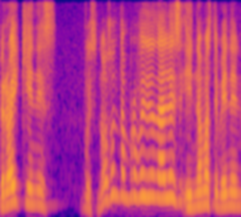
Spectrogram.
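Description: A man speaks at a moderate pace in a dark, mellow tone. His pitch swings very widely. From Yucatán, Mexico (Progreso); Yucatán, Mexico. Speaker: photographer; podcast guest. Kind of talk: interview. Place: studio. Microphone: studio mic.

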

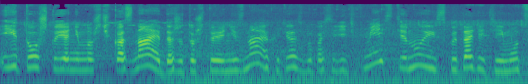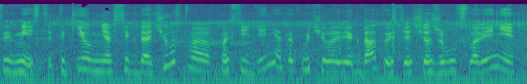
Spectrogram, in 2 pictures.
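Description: Against noticeable background noise, a woman talks at a fairly quick pace with hardly any pauses. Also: dry sound with no echo. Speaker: vlogger. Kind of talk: casual vlog chat. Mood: warm, nostalgic. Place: street. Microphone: phone near.

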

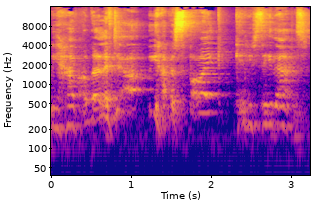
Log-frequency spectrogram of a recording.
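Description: Audible room echo surrounds a woman speaking at a moderate pace. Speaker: music teacher. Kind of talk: tutorial. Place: home room. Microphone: phone near.

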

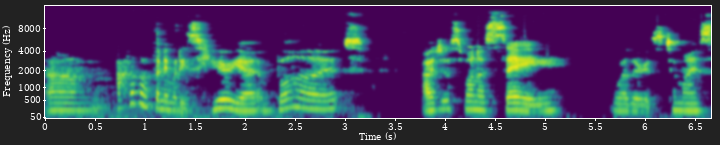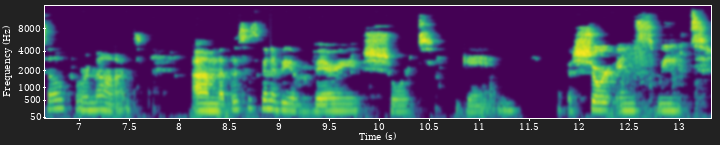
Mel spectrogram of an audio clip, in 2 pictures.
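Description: A somewhat breathy woman's voice at a fairly slow pace, with ordinary pitch variation. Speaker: game streamer. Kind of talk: casual stream chat. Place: home room.

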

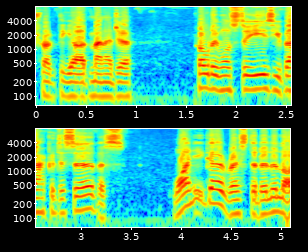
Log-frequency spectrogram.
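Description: The clip carries an unforced reading voice.

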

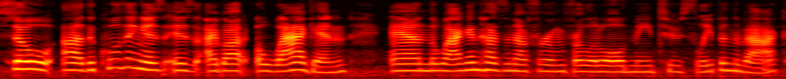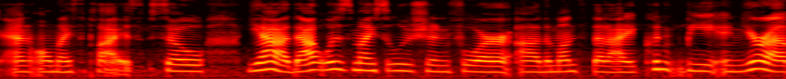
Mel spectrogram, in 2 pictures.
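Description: A woman speaks at a moderate pace with ordinary pitch variation. The sound is dry with no echo. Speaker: car-living traveler vlogger. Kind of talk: casual vlog chat. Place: car. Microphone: phone near.

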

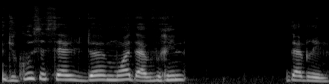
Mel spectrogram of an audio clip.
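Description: Her voice sits fairly high, with ordinary pitch variation, recorded with a dry, close sound and no echo. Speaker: book and box unboxing vlogger. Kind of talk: unboxing video, casual monologue to camera. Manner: chatty, friendly, somewhat halting.

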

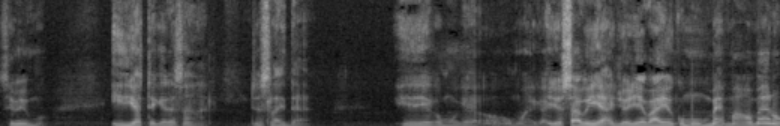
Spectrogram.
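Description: A man at medium pitch talks very fast yet leaves long, frequent pauses, with ordinary pitch variation. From Springfield, Massachusetts; Massachusetts. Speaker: event promoter; podcast guest. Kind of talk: casual interview; interview answer. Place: studio. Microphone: lapel.

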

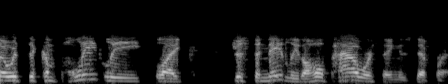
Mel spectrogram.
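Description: A man's voice, dry with no echo, against a quiet background. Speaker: remote guest. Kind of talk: interview answer. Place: car. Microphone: video call.

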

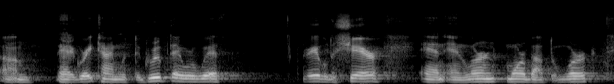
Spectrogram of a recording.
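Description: A man's medium-pitched, monotone, flat delivery at a fairly quick pace over a quiet background. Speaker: church leader. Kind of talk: announcements and prayer. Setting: church. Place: church. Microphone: podium.

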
